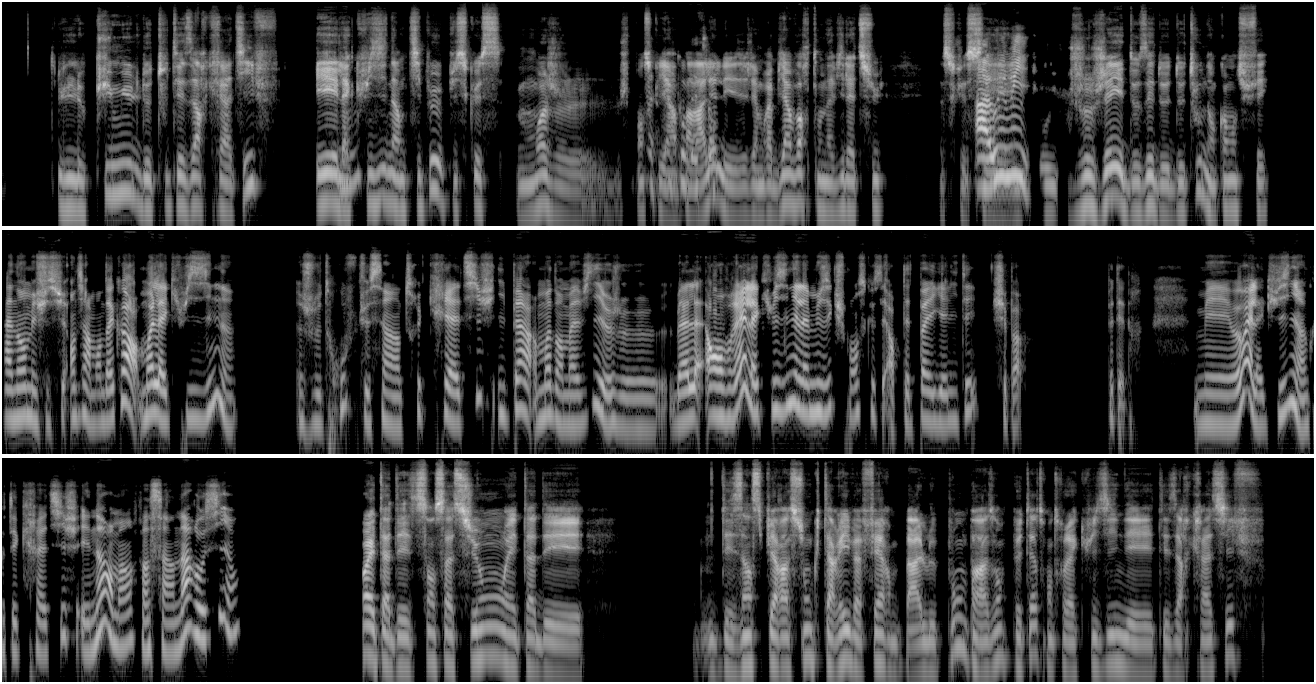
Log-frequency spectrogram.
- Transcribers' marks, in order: other background noise
- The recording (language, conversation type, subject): French, podcast, Peux-tu me parler d’un hobby qui te passionne et m’expliquer pourquoi tu l’aimes autant ?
